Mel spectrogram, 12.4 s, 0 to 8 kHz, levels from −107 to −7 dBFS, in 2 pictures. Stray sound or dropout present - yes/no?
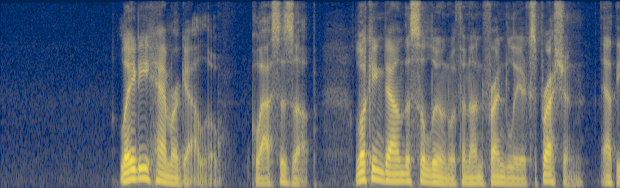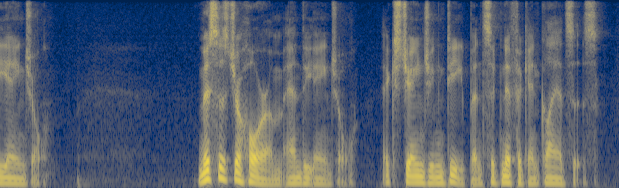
no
